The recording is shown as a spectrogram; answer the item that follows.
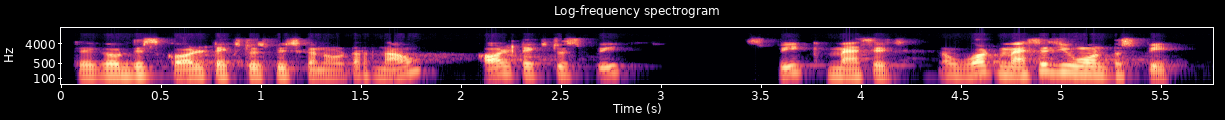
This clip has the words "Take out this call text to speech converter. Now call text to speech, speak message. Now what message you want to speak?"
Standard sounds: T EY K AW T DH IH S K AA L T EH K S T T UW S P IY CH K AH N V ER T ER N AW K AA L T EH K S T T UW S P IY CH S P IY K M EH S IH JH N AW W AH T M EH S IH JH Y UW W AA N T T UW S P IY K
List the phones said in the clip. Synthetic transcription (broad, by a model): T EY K AW T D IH S K AA L T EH K S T T UW S P IY CH K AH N AO T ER N AW K AA L T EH K S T T UW S P IY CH S P IY K M EH S IH JH N AW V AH T M EH S IH JH Y UW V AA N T T UW S P IY K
